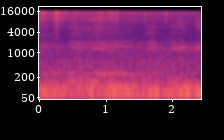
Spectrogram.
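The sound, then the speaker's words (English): Birds call with crow-like caws from a hillside overlooking a college campus in Asheville, North Carolina, in spring. A few caws sound over a steady, noisy outdoor background. “You can hear the birds in the background.”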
